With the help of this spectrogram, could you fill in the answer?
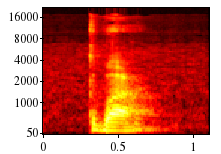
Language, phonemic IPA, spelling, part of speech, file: Moroccan Arabic, /tˤbaʕ/, طبع, verb, LL-Q56426 (ary)-طبع.wav
- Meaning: to print, imprint, stamp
